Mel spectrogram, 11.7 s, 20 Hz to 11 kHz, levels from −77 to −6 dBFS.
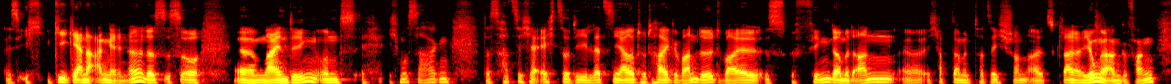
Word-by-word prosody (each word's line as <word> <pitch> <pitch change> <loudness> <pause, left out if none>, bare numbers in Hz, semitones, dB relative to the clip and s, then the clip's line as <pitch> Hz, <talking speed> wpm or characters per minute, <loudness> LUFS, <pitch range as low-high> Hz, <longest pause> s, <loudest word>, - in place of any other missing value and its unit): also - - -8
ich - - -9
gehe - - +1
gerne - - +5
angeln, 80 -1 +1
ne, 145 - +3
das 105 -3 +2
ist 110 - -7
so 100 -2 +1 0.3
äh, 100 -2 +3
mein 95 +2 +5
Ding 110 +6 +2
und 105 -1 -1 0.3
ich - - -16
muss 115 0 -7
sagen, 115 +3 -6 0.3
das 105 +3 -9
hat 115 0 -8
sich 125 - -7
ja - - +1
echt 110 0 -4
so 110 0 -2
die 105 -2 -2
letzten 100 +3 -2
Jahre 105 +2 +4
total 100 -1 +1
gewandelt, 105 +3 0
weil 95 +2 +3
es 100 -1 -8
fing 105 +4 -3
damit 100 -4 +3
an, 115 +5 +1
äh, - - -7
ich - - -13
habe - - -10
damit 95 -2 -4
tatsächlich 105 -2 -6
schon 100 +1 -5
als 85 -1 -5
kleiner 100 -2 +1
Junge 115 +7 +5
angefangen, 90 +7 -1
105 Hz, 215 wpm, -23 LUFS, 95-110 Hz, 0.3 s, gerne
